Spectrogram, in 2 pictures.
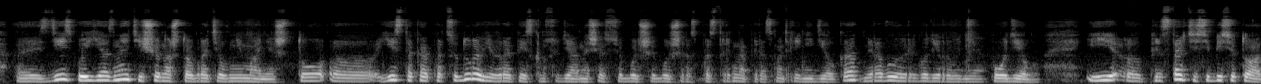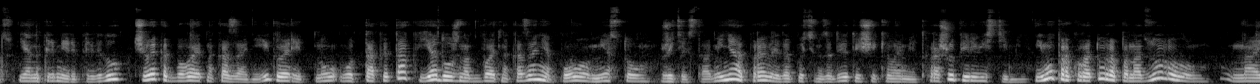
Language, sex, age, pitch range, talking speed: Russian, male, 30-49, 140-185 Hz, 170 wpm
